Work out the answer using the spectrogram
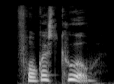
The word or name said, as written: frokostkurv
